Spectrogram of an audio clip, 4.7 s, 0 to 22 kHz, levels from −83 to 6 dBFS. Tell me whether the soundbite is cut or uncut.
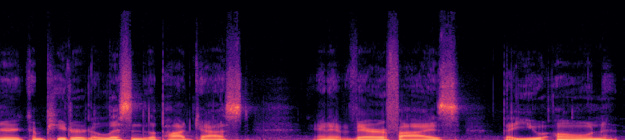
uncut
